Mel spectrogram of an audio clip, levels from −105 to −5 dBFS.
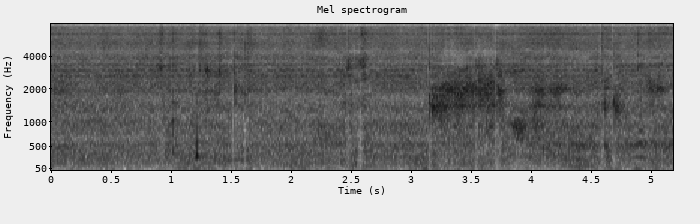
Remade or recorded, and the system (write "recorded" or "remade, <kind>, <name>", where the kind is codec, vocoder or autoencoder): remade, codec, SNAC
